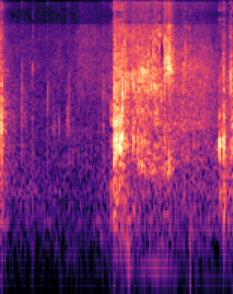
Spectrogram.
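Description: Shiny foil packaging crinkling and rustling as it is pulled open by hand, starting about a second in.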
